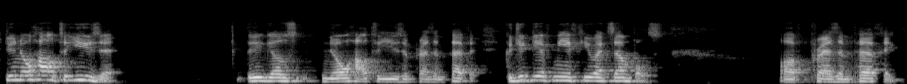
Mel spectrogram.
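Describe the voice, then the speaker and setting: A man's voice: a little high, animated, moderate pace, long pauses. A young adult man with a Brazilian Portuguese accent teaching a live online English class, chatty and full of fillers. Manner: chatty, many fillers like "you know". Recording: dull lo-fi stream audio.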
